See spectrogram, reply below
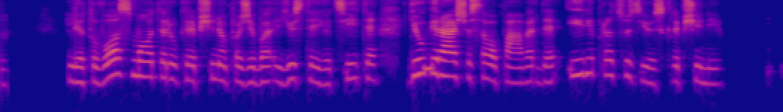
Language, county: Lithuanian, Klaipėda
